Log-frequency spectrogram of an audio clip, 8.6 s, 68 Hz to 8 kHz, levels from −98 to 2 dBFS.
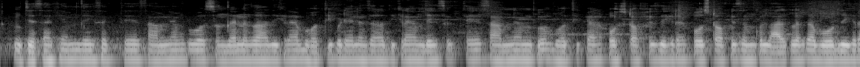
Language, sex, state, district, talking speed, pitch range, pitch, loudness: Hindi, male, Andhra Pradesh, Anantapur, 245 wpm, 110-115 Hz, 110 Hz, -30 LUFS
